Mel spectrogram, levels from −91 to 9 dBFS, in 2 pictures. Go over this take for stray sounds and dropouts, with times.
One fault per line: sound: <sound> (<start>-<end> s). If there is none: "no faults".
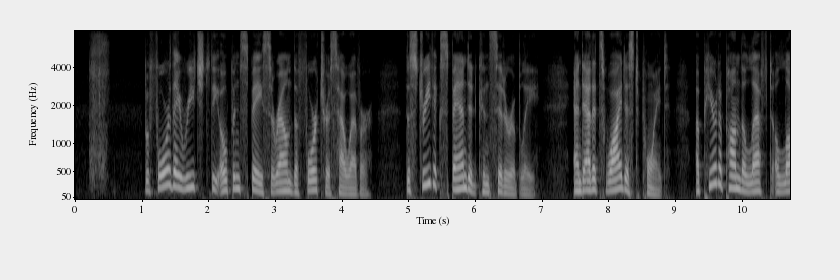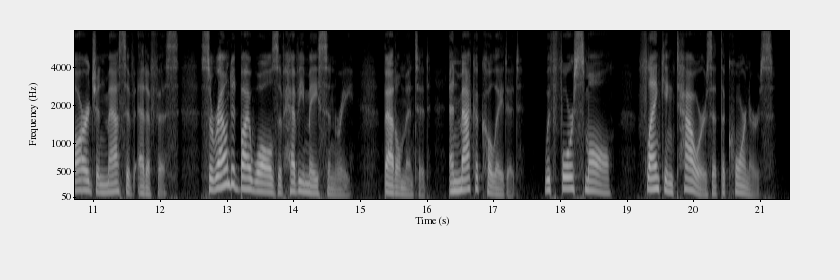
sound: sniff (0.2-0.6 s)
